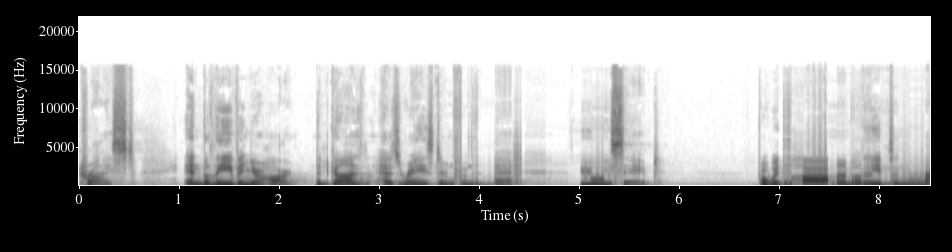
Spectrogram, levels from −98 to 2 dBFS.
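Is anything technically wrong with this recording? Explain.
Yes. From 3.66 to 5.42 s and from 7.05 s to the end, the speech turns into robotic sound from repeated short buffers: a rigid 50 Hz metallic buzz, most likely from audio arriving too seldom so about 20 ms chunks are replayed while most real audio is skipped. Unlike dropouts, there is no silence; the loop keeps sounding.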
